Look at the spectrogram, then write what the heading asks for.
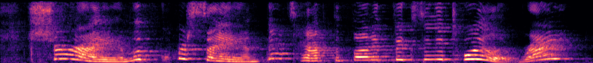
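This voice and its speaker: Putting on a squeaky character voice, a woman speaks at a fairly quick pace with an extremely high pitch. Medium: read story. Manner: warm, teasing.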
